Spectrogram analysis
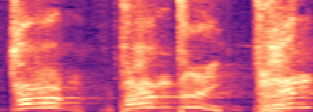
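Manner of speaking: a mock angry driver yelling out the window. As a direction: driver shouting at the preacher to stop. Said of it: "supirnya marah-marah".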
